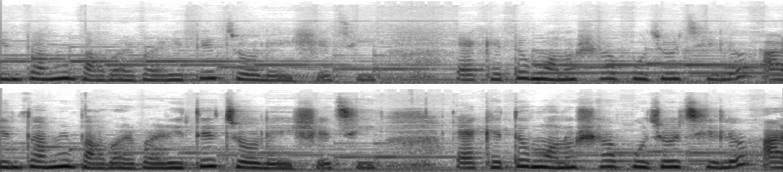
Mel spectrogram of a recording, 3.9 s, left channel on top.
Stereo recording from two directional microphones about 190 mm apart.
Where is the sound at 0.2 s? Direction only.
20° right (ahead or behind).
